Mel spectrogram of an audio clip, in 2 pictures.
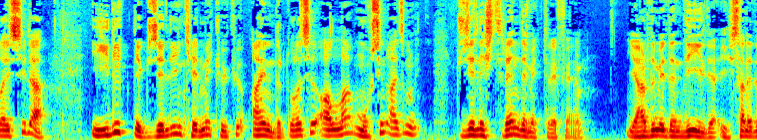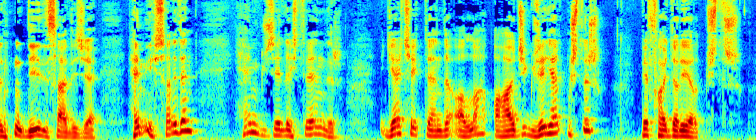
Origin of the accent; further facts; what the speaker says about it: Gaziantep, Turkey; Köyümde Gaziantep'te memleketim.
